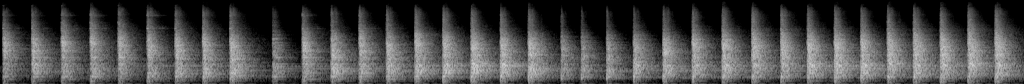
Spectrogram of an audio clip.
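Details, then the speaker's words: 1956 Chevy fender rust repair, hammering TIG weld on patch panel with dolly underneath pushed upward: steady blows three or four a second, each with bright clear ring; good hammer-on-dolly contact. "I'm hammering on Dolly you want to listen for that ring"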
